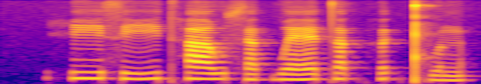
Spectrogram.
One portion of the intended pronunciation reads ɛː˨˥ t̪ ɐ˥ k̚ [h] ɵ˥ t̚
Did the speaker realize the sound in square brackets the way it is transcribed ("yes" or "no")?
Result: yes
